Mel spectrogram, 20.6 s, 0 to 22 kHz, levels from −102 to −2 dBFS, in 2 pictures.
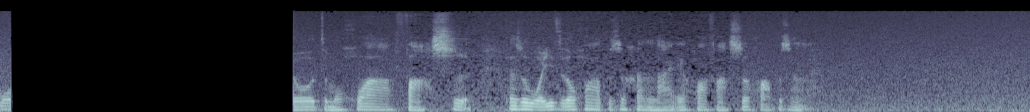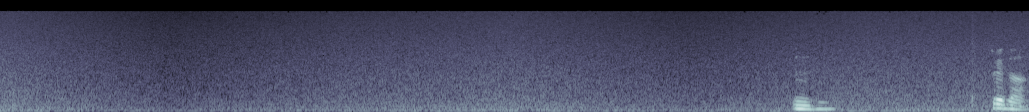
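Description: From 0.11 s to 2.94 s the speech drops out to silence, a gap of about 2.83 s with no room tone at all. This audio dropout to silence likely comes from the input being lost while the recorder kept writing silence, so that stretch is gone.

Between 4.12 s and 7.42 s there is overdone noise removal. The room noise, which sits about 18 dB below the speech, is pulled down and breaks up into twinkling specks, and the quieter parts of the voice are cut away with it.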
